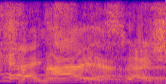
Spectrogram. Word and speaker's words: Shania: Se apresentaram Aretha Franklin, Mariah Carey, Celine Dion, Gloria Stefan e a Shana Twain. – Adoro a Shania, Shania Twain. A, é a, é difícil esse nome.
